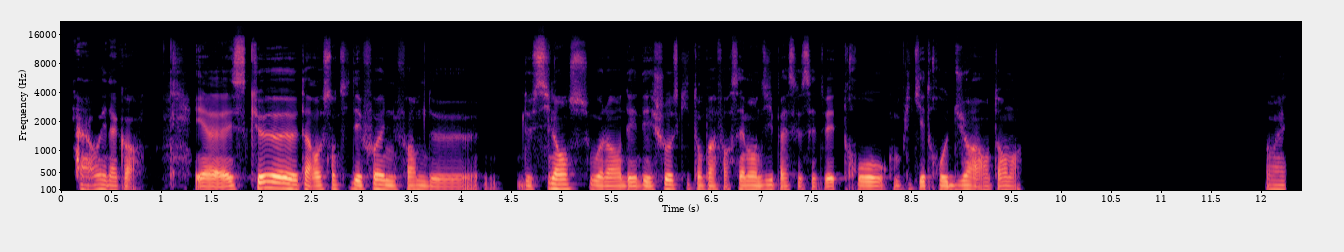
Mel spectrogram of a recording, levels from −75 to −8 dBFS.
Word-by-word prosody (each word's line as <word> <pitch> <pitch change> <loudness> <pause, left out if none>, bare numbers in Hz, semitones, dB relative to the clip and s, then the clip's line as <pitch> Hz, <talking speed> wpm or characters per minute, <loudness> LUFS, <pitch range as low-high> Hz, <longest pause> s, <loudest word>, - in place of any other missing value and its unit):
Ah 100 -1 -2
oui, 110 0 0
d'accord, 100 -1 -3 0.5
et - - +3
heu, 90 -1 +5
est-ce 95 +1 +1
que 135 -5 +6
tu 110 - +1
as - - +5
ressenti, 100 +4 -2
des 105 -4 +3
fois, 110 +3 +2
une 100 -2 +1
forme 100 +1 -2
de 85 -2 -4 0.4
de 100 0 -5
silence 115 +3 +1
ou 105 -2 0
alors 95 0 +1
des 95 0 +1
des 95 -1 0
choses 110 +1 0
qui 110 - -16
t'ont 100 -3 -2
pas 95 -1 -1
forcément 100 0 0
dit, 105 +2 -1
parce 95 -2 -4
que - - -6
ça 90 - -5
devait 90 - 0
être 90 - -5
trop 95 -1 +1
compliqué, 100 +2 -5
trop 100 0 -1
dur 100 +1 0
à 90 - 0
entendre? 95 +2 -3 2.4
Ouais. 105 -1 -5
100 Hz, 190 wpm, -24 LUFS, 95-105 Hz, 2.4 s, que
